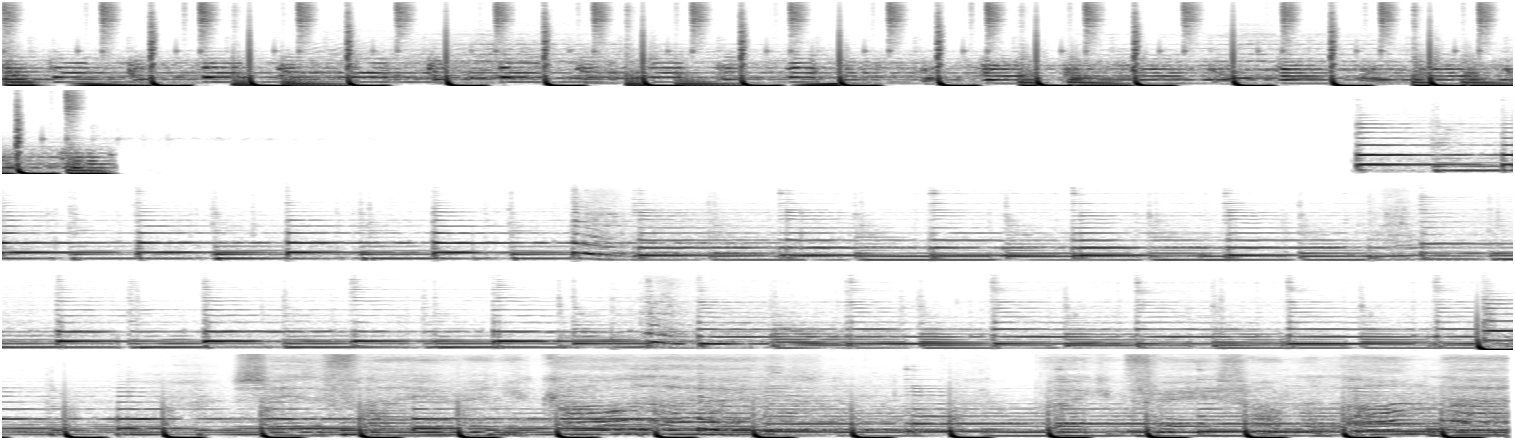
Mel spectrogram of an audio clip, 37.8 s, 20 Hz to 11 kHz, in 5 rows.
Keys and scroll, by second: 1.4 ctrl+r, 3.4 c, 12.0 Delete, 16.6 Delete, 27.4 g.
